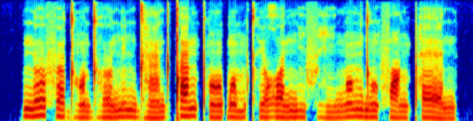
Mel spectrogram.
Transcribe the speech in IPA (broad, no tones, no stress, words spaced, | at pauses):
nɵfœdʱɔ̃ dʱɵnyn dʱæ̃dǃæŋ pʰɔ̃ɓɔ̃mkʰyʁʷɛ ŋif ɦiŋɔ̃ŋdũ fɑŋ pʰɛn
